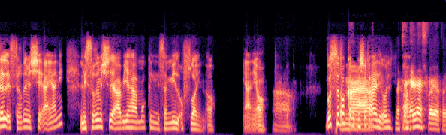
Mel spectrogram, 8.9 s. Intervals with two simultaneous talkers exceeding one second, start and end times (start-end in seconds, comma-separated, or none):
6.8-8.3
